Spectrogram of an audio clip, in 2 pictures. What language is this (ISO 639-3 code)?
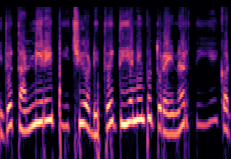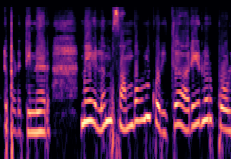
tam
